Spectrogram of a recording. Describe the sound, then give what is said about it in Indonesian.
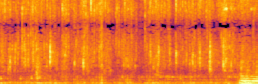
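Running tap water pours while hands are washed underneath, a steady splashing hiss heard alone, swelling to a heavier gush near the end. “sekarang kita akan mencuci tangan”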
